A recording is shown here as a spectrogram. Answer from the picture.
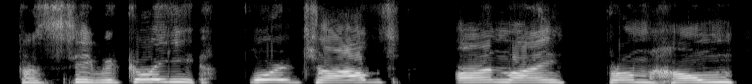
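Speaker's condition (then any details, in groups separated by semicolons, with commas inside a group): Facial paralysis from hydrocephalus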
